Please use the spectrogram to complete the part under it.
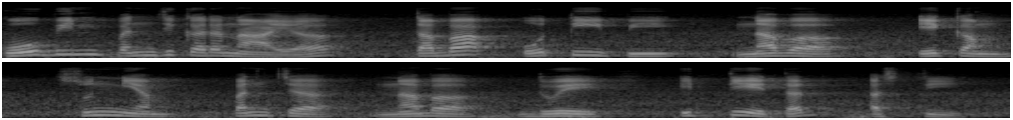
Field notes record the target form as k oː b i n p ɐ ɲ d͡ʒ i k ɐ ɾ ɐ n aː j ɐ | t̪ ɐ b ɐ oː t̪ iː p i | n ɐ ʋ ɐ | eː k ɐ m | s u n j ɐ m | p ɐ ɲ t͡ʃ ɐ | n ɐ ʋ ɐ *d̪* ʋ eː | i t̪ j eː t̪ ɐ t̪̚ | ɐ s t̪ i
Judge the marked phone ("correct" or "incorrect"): correct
